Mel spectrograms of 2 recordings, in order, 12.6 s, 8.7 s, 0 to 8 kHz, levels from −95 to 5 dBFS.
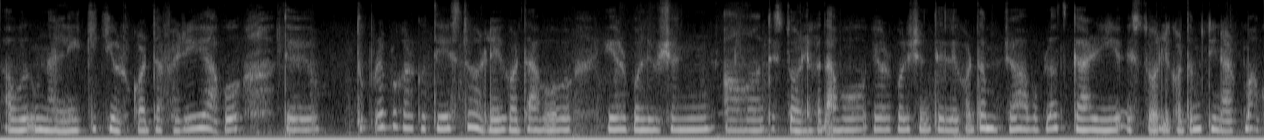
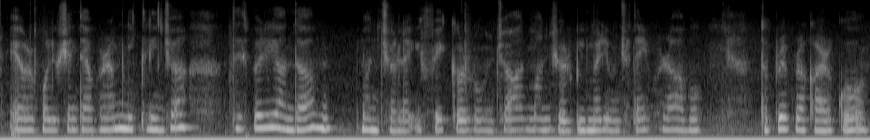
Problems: none marked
